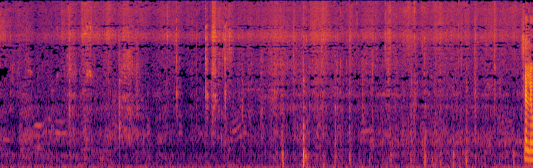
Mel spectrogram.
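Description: Scattered, irregular hoof thuds of horses walking through grass and a muddy ditch, with a sharper knock about four and a half seconds in.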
